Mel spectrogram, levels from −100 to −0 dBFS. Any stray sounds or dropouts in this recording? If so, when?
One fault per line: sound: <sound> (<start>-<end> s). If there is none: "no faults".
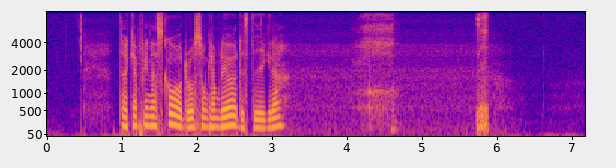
sound: throat clearing (4.0-4.7 s)
sound: laugh (5.7-5.9 s)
